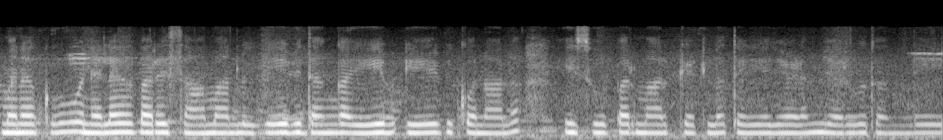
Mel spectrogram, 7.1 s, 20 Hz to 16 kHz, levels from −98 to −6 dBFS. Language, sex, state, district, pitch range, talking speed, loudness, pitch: Telugu, female, Telangana, Nalgonda, 215-225 Hz, 110 wpm, -15 LUFS, 220 Hz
